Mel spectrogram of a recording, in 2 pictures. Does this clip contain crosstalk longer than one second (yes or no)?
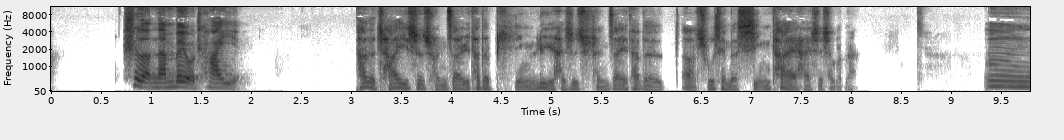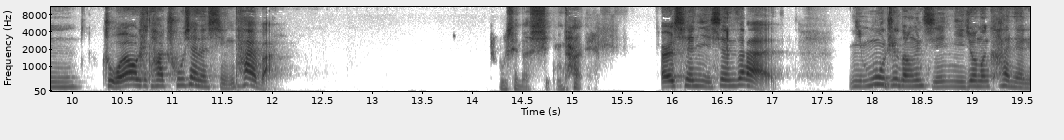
no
